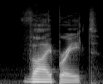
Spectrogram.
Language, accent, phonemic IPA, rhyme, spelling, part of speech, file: English, US, /ˈvaɪ.bɹeɪt/, -eɪt, vibrate, verb / noun / adjective, En-us-vibrate.ogg
- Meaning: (verb) 1. To shake with small, rapid movements to and fro 2. To resonate 3. To brandish; to swing to and fro 4. To mark or measure by moving to and fro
